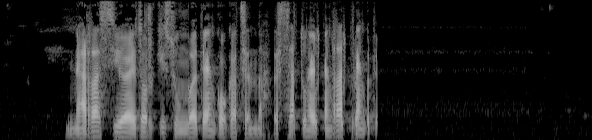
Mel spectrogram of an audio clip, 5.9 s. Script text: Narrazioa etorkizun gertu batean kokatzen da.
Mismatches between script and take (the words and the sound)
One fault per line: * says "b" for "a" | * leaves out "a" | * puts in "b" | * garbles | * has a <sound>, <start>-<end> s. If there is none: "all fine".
* leaves out "gertu"
* garbles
